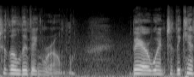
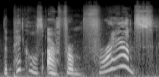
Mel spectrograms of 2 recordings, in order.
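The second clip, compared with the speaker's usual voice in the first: higher, proud declaring tone; grand declaration; 6 semitones higher, 4 dB louder than usual. A narrator's reading. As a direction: declare it with pride. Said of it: "declared Bear".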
